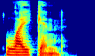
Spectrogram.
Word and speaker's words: lichen: Well, actually, just the spelling and pronunciation of the word lichen. – I know where you are going with this. The spelling is L-I-C-H-E-N. The double consonant of C-H is pronounced with a K sound in this case.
